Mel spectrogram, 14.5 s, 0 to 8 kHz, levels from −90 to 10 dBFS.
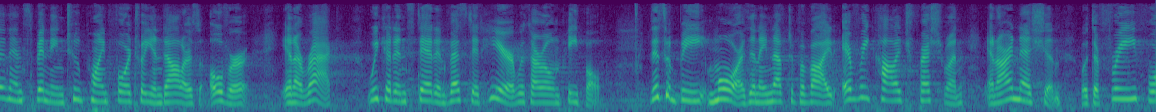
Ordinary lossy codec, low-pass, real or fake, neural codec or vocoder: MP3, 48 kbps; 7.2 kHz; real; none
